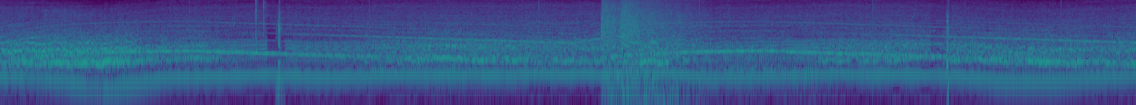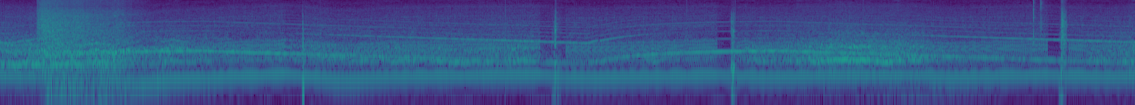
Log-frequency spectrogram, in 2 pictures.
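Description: A police siren wails steadily.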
